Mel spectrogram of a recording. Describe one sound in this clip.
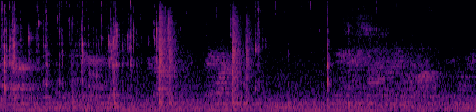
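Milk pours from a carton into a jar with a soft splashing gurgle.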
